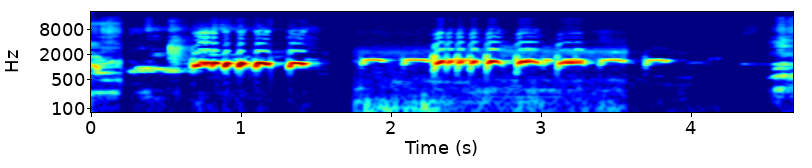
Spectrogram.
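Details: Wild local zebra dove with a big, loud voice, used as a lure for wild zebra doves. Quick soft notes build into a fast rippling run, then after a pause a second phrase of clipped coos eases into longer whistles.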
